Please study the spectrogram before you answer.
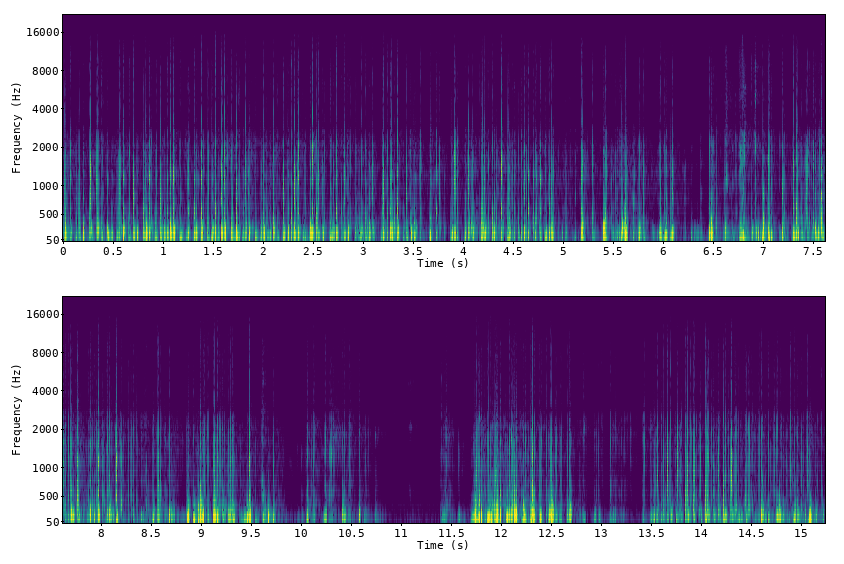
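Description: Fingertips tap rapidly on the printed top of a thin, hollow yellow plastic margarine tub lid, making a dense stream of dull, hollow taps. The tapping runs almost continuously, with a brief quiet gap around the eleventh second before resuming at full pace.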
